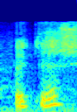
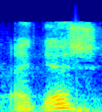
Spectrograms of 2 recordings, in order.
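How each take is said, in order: First: Small, soft, high puppet voice; higher puppet voice. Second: Lower puppet voice. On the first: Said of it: "a little higher". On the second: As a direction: drop the puppet voice down low. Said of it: "A little lower". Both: Shown as a demonstration.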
